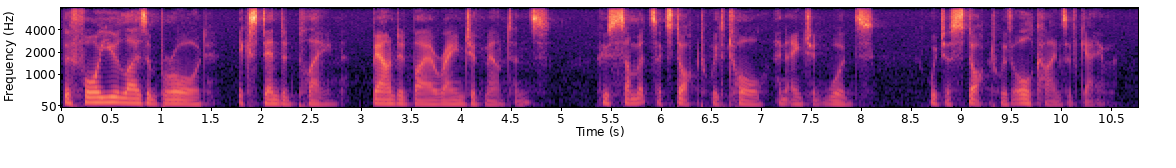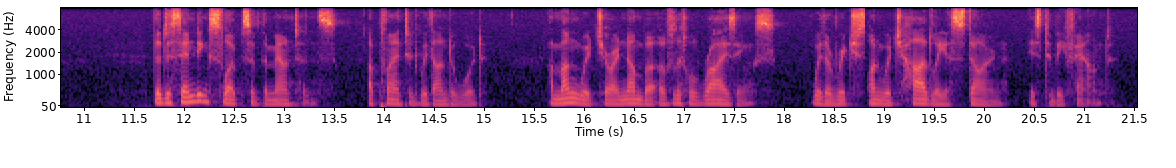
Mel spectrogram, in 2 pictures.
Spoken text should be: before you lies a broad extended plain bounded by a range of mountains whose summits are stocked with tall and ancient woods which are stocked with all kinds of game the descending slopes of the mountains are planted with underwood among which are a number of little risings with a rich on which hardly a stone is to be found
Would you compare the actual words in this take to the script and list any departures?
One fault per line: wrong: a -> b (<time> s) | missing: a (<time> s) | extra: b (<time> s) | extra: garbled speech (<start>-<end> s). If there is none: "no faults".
no faults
